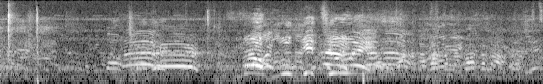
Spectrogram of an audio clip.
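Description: Spectators cheer and shout in the open air.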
